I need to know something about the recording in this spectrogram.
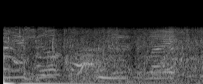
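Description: Children's and an adult's voices over water splashing in a swimming pool, with a sharp knock right at the start.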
